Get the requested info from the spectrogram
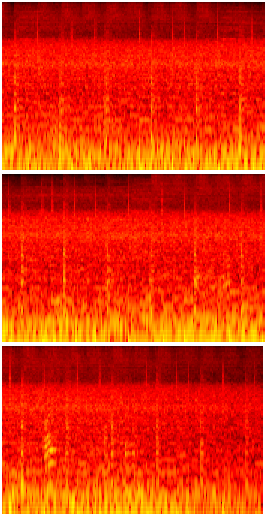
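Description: Heavy rock music with distorted electric guitar and a steady drum beat, played loud.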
